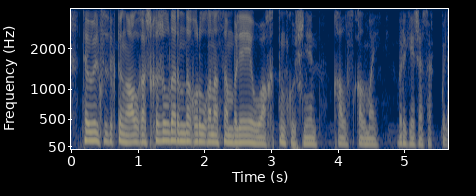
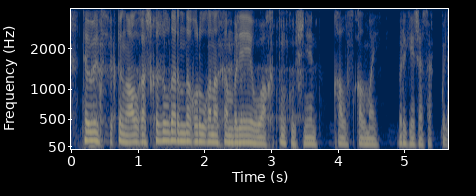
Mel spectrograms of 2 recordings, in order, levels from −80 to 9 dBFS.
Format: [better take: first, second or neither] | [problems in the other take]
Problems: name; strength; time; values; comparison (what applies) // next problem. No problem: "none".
first | noise reduction (neural mask model RNNoise)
